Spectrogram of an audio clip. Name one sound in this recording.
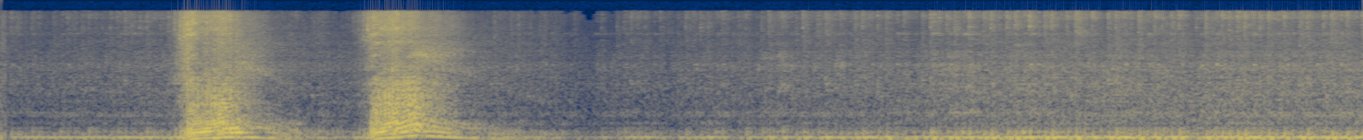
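A motorcycle engine idles with a low, throbbing rumble from its exhaust.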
